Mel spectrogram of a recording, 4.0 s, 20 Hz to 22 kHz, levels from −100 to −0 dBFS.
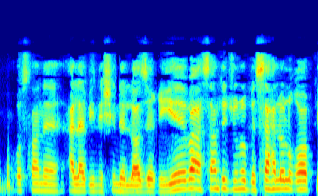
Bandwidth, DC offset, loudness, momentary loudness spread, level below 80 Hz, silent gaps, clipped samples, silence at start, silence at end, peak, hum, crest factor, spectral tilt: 10 kHz; under 0.1%; -26 LUFS; 8 LU; -64 dBFS; none; under 0.1%; 0.1 s; 0.1 s; -8 dBFS; none; 18 dB; -4 dB/octave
